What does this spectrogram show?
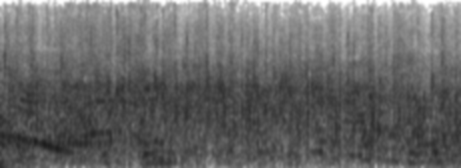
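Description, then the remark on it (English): A crowd applauds steadily and loudly for several seconds, the dense clapping forming a constant wash of sound, with a few faint voices mixed underneath. “At least clap or something, right?”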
